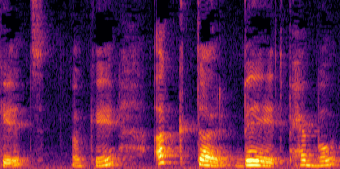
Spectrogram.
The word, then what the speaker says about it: بحبه: بحبه. Okay, so that's why you have the letter he, which is silent in the end, and the dhamma on the be before, as you can see in the text.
